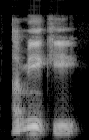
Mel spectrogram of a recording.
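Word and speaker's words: amici: amicus that's the nominative amiki ending the letter i so because it ends in the letter i pronounce e we know it's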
